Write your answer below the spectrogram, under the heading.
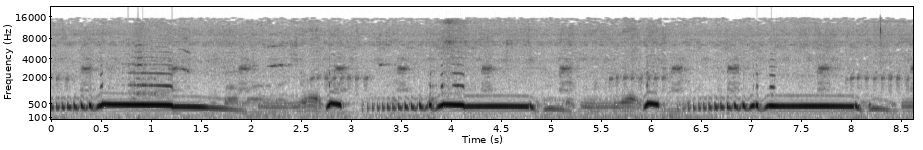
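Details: Puter pelung dove singing steadily at night, roughly every three seconds: a brief rising note, a rapid stuttering roll, and a long level coo that drops slightly before stopping.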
